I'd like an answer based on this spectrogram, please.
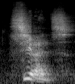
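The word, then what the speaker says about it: Sierentz: Mon adresse c'est Raymond REYMOND, marque 7 rue des Érables, 68 510 Sirens. Sirens qui s'écrit S-I-E-R-T-E-N-Z.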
